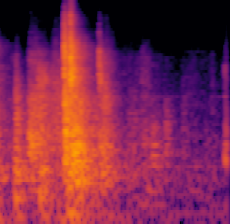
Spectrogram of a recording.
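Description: Foosball table in play: a few light clacks of the ball and plastic men, then one loud, sharp crack a little under a second in as the ball is struck hard, fading away after.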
